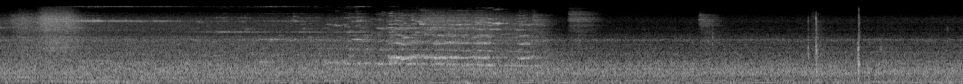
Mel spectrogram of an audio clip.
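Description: Sprinter-type diesel multiple unit at the platform, its underfloor diesel engine running with a steady low hum. Near the middle a high metallic squeal from the train's running gear rises over it for about two seconds. Two short sharp clicks come near the end.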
